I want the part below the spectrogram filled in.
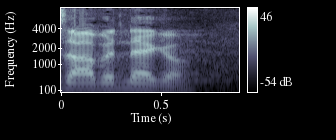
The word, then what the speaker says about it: Abednego: is his name was not Abednego. It's Abednego, if you look at it in the text. So that's the only thing I care about the book of Daniel, you remember. His name is Abednego.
